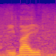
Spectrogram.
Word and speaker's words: Evile: Sí, bueno, y ya nada más una pequeña corrección, para el Radio Escucha también, porque ya lo habíamos programado anteriormente, el nombre de la banda se pronuncia Evil.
